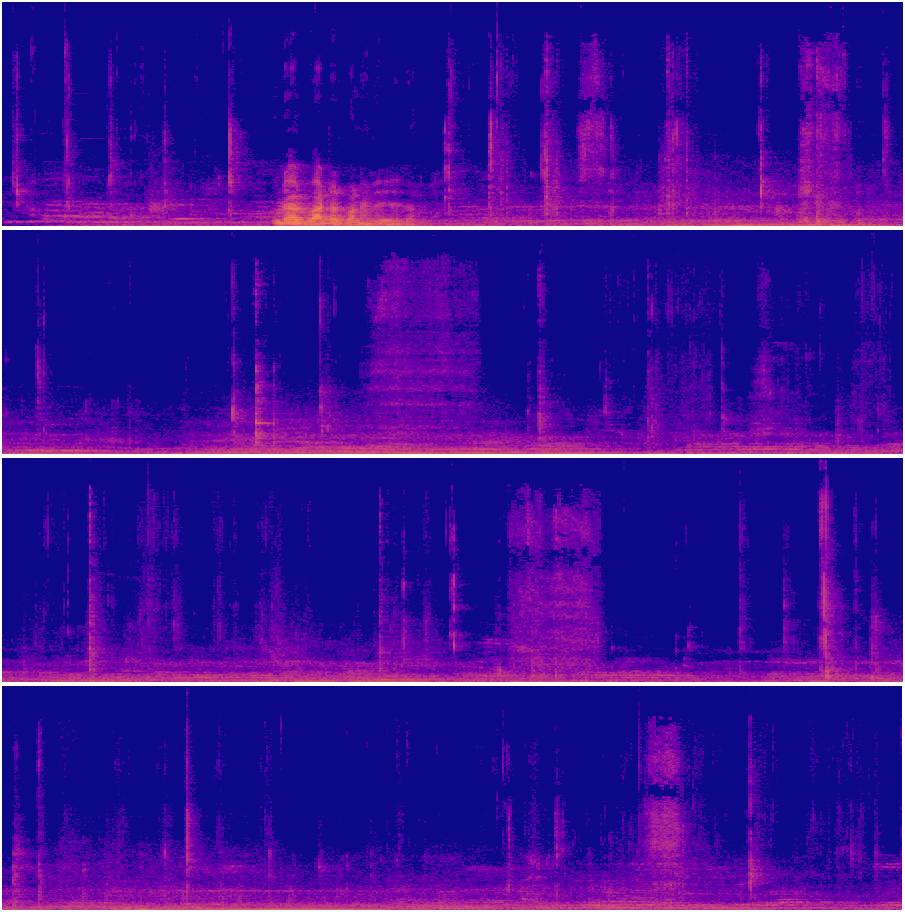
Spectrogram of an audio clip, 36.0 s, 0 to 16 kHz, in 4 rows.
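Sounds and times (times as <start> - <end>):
chewing: 0.0 - 2.7, 4.2 - 36.0
fingers squishing rice and curry: 4.2 - 36.0.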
